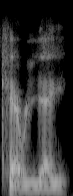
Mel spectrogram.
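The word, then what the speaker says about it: Carriere: Little town that ain't on most maps, Carrier, Mississippi. I'm sorry, I'm country. It's actually pronounced Carrier, Mississippi, but it's Mississippi, so Carrier.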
